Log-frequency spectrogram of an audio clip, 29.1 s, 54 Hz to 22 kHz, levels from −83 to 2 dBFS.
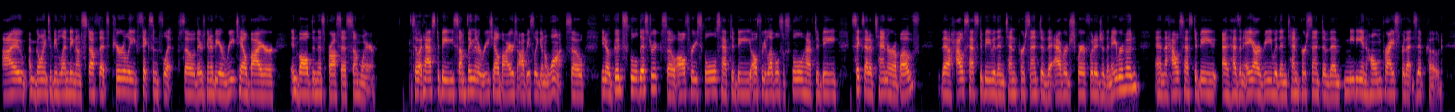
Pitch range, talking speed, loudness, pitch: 145-155 Hz, 210 wpm, -28 LUFS, 150 Hz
